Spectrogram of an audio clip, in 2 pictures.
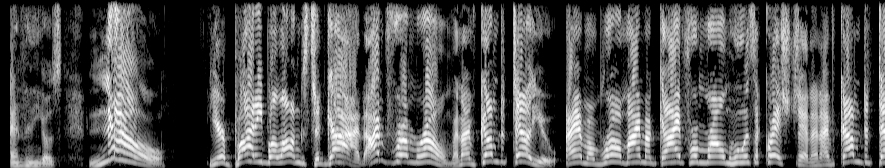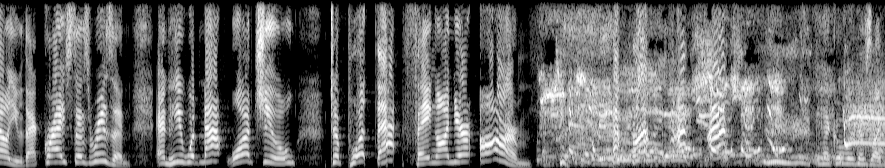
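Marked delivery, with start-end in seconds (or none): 1.1-17.7 mock zealot lecturing a cashier; preachy Rome guy. Preachy man lectures coworker. 17.8-21.2 high burst of laughing; real laughter. Real, not acted. Bursts laughing at own story.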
